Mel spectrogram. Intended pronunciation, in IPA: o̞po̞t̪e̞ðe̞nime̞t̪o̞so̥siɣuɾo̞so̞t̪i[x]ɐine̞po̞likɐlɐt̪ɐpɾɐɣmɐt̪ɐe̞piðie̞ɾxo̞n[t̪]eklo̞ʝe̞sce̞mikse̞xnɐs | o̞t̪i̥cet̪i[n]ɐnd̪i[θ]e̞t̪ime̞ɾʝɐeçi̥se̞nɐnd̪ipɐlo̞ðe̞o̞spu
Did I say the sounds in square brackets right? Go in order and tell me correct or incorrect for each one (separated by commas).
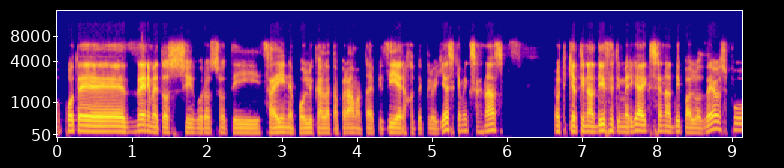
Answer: incorrect, incorrect, correct, correct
